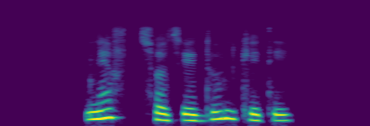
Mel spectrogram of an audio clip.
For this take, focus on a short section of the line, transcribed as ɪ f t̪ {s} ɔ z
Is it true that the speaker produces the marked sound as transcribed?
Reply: yes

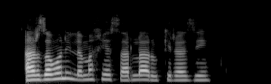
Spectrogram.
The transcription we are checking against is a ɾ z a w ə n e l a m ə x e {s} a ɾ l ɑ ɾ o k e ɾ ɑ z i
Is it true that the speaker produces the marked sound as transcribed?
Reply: yes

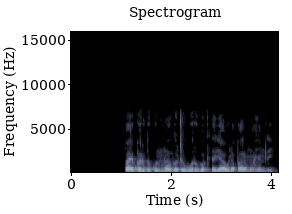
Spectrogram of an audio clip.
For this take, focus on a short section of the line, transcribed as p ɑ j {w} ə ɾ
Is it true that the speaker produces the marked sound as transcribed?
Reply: no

